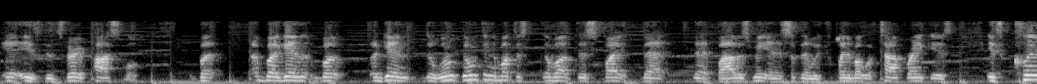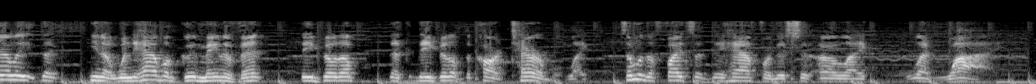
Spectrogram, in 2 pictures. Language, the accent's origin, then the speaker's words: English; Australia; I mean, damn it, being Australian, you know, it just needs to be, it should be better.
